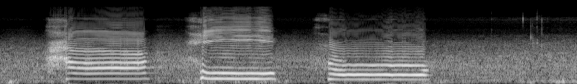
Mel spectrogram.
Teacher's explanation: اب یہاں دیکھیں یہ ہا ہے, ہا کو ہم سختی کے ساتھ ادا کریں گے حلق کے نیچے والے حصے سے ہا ہی ہو, اور ہا کو حلق کے درمیان والے حصے سے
